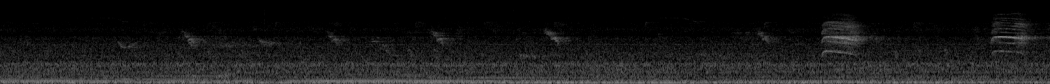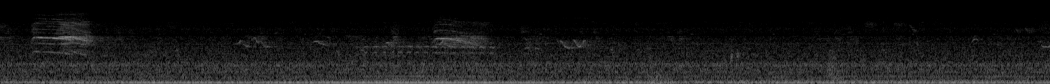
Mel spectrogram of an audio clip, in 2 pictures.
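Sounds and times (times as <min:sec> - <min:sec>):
steady low hum: 0:00.0 - 0:21.0
harsh bird calls: 0:06.4 - 0:18.0.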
